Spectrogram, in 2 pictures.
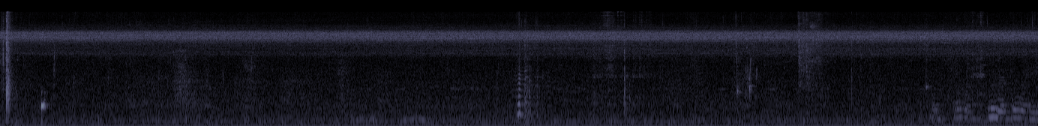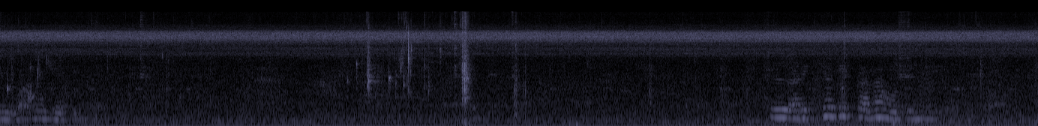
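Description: A young child scrubs a wet cloth on concrete.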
